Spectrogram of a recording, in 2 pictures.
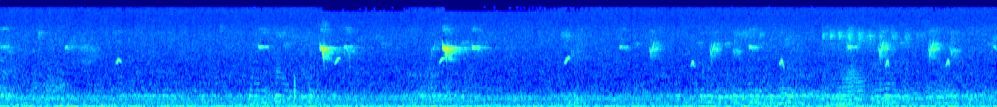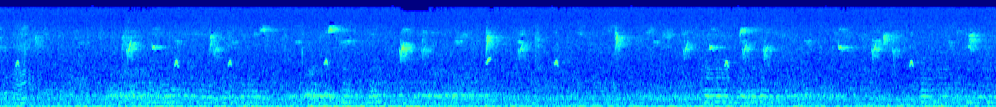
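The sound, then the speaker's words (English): Repeated short, sharp alarm calls of wild birds sound throughout, scattered irregularly over a steady low insect-like drone. No one speaks. “So recording again, wild bird, alarm calls.”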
